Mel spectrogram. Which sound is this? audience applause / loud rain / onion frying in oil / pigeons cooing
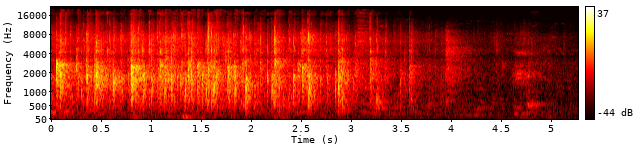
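audience applause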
